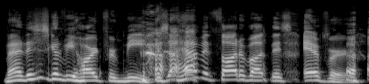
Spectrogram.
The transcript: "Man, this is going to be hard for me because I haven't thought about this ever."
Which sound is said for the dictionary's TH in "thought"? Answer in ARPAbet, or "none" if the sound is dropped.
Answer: TH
